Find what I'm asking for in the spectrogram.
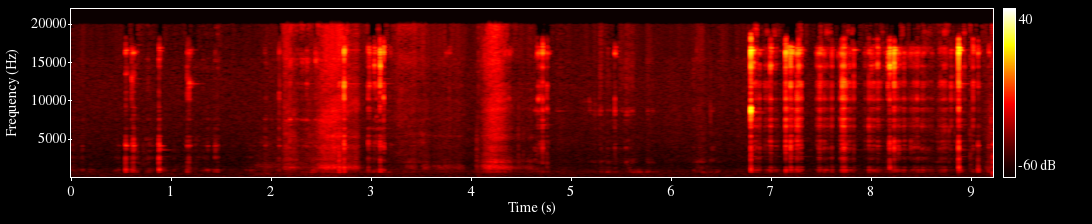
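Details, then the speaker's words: Defective incandescent/halogen bulb, installed September 2025, opened after it stopped staying lit: one lead poorly welded to the halogen capsule was loose and arcing, giving faint irregular ticking, crackling and vibration; bulb repairable. "I think that this was loose on there, and it's very evident that it has definitely been arcing. In fact, that's the sound."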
